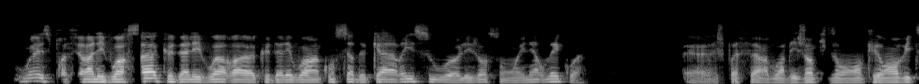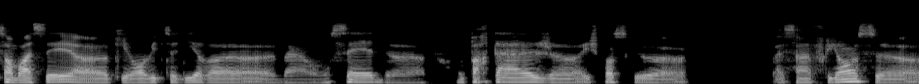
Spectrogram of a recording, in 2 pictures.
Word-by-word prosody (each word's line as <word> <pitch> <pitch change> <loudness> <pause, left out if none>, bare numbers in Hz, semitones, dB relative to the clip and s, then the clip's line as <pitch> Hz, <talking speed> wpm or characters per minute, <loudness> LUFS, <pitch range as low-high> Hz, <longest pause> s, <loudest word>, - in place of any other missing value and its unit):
Ouais, 150 +1 -1
je 140 +1 -7
préfère 120 -4 -1
aller 120 0 +7
voir 120 0 +6
ça 145 +5 +7
que 135 -2 0
d'aller 115 -1 +4
voir, 115 0 +3 0.2
heu, - - -1
que - - -6
d'aller 110 0 +1
voir 110 +1 +3
un 110 - +2
concert 120 +1 -2
de 110 0 -1
Karris 120 +3 +1
où, 110 -2 -2
heu, 100 - 0
les 100 +1 -2
gens 110 +1 -3
sont 100 -3 -8
énervés, 115 +6 -2
quoi. 130 - -9 1.0
Heu, - - -7
je - - -12
préfère 100 -2 -2
avoir 90 +1 -1
des 95 +1 -1
gens 105 +3 +1
qui 90 - -15
ont 95 0 -1
qui 110 - -2
ont 95 - +2
envie 100 +1 +3
de - - -15
s'embrasser, 100 0 +2
heu, 90 0 -1
qui 95 - -5
ont 85 - -3
envie 90 +2 -1
de - - -19
se 100 - -5
dire, 95 0 -3
heu: 85 -2 -3
«Bah, 80 -1 -9 0.2
on 90 - -13
s'aide, 105 -2 -2
heu, 80 -1 -11 0.5
on 95 - -9
partage», 105 -4 -1
heu 85 -1 -5
et - - -6
je - - -11
pense - - -3
que, - - -9
heu, 85 -1 -4 1.0
bah, - - -10
ça 90 - -5
influence, 125 +8 0
heu. 80 -1 -3
105 Hz, 200 wpm, -24 LUFS, 95-115 Hz, 1.0 s, aller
